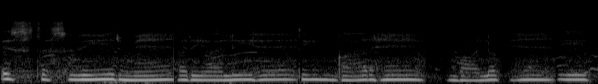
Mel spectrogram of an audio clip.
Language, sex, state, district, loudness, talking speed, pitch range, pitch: Hindi, female, Goa, North and South Goa, -34 LUFS, 110 wpm, 205-220 Hz, 215 Hz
